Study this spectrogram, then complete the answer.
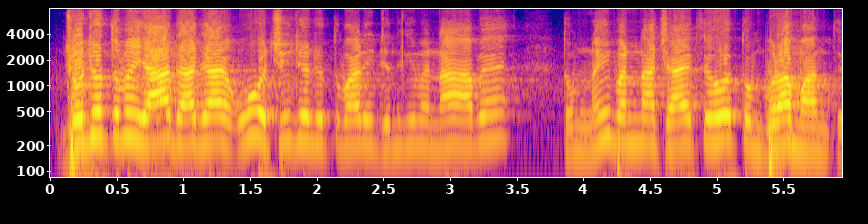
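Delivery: high, loud preaching; loud, high-pitched sermon delivery; forceful exhortation. Real, not acted. Preacher forcefully instructing the congregation.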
